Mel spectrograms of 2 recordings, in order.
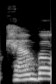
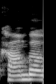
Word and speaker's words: Kambo: People actually say it two ways. So Cambo or combo. And it's funny. Some moments I'll say Cambo and some I'll say combo.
